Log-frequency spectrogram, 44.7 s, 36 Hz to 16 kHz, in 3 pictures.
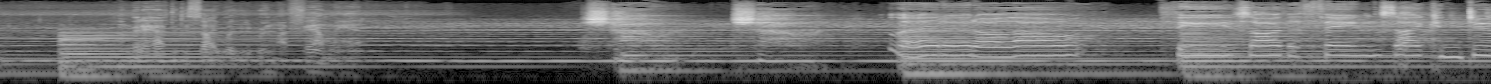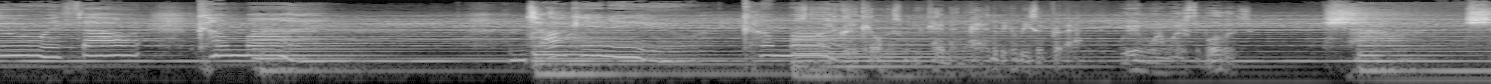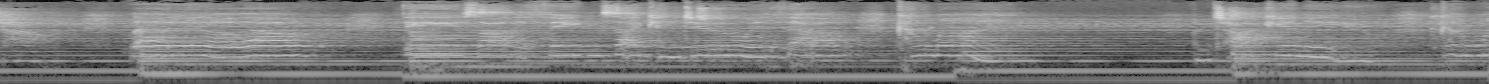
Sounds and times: Music: 0.0s - 44.7s.

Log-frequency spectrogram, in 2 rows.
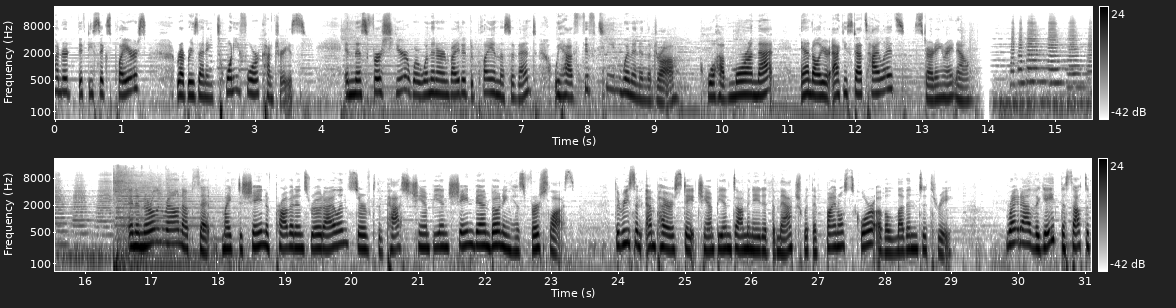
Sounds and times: Speech: 0.0s - 13.8s, 16.6s - 23.4s, 24.0s - 29.0s, 29.8s - 31.1s
Music: 0.0s - 31.1s.

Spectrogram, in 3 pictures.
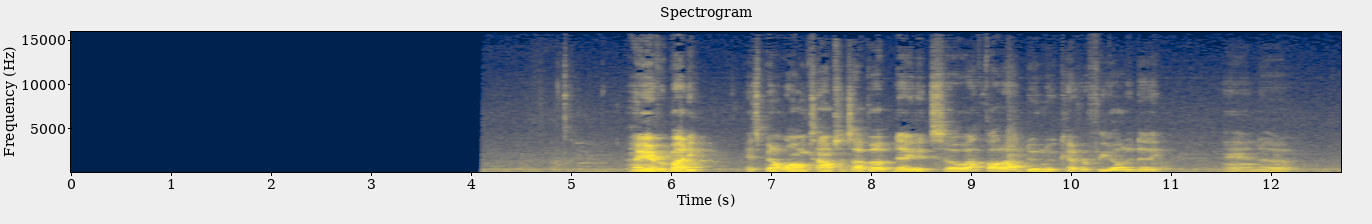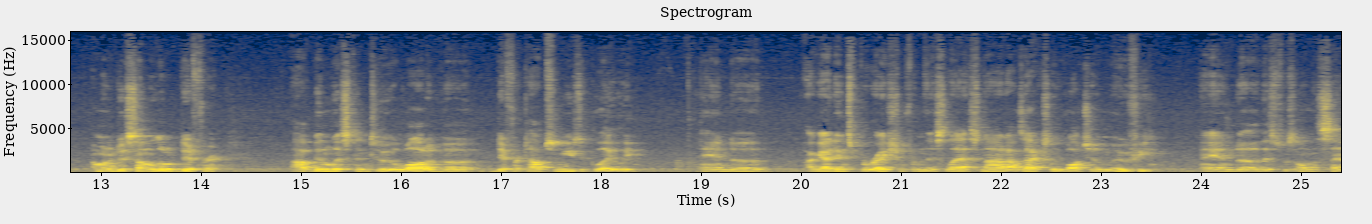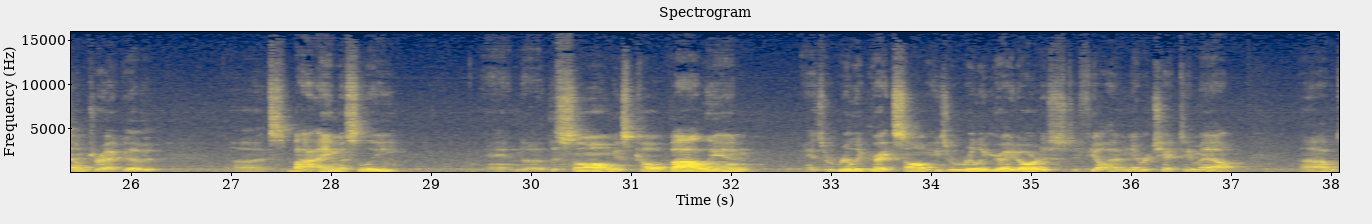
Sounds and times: Speech: 5.0s - 12.3s, 12.9s - 14.3s, 14.9s - 26.4s, 27.0s - 28.8s, 29.6s - 38.0s.

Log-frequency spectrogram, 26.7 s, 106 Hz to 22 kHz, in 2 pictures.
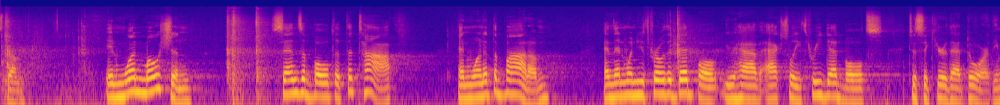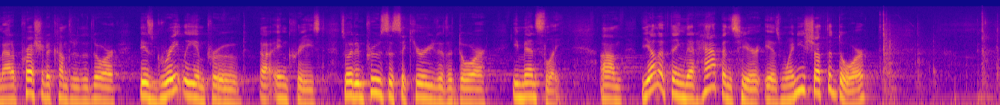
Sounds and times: Speech: 0.0s - 0.4s, 1.4s - 2.6s, 3.6s - 5.4s, 6.1s - 7.4s, 8.0s - 24.9s.

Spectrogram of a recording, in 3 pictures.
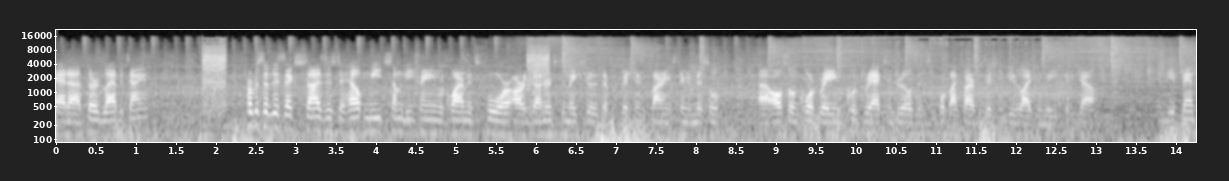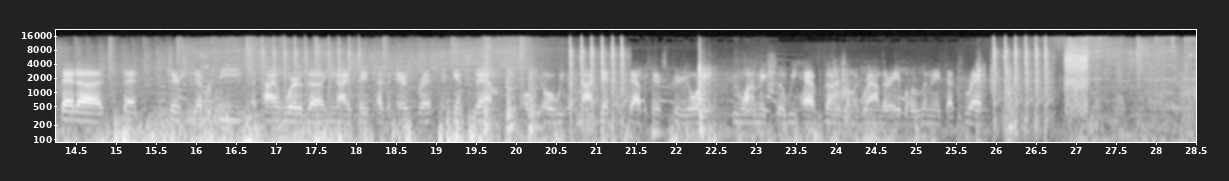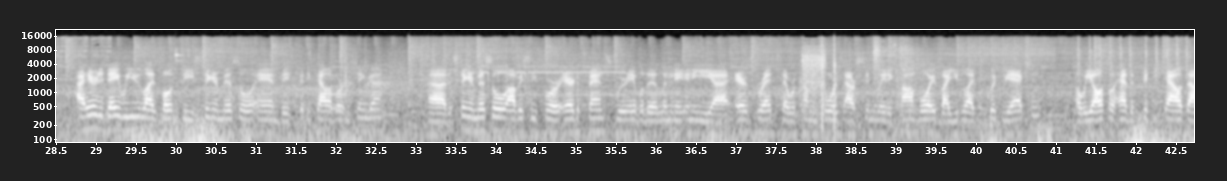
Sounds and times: Speech: 0.0s - 1.2s, 2.4s - 13.0s, 13.8s - 25.9s, 28.8s - 32.6s, 33.2s - 42.7s.

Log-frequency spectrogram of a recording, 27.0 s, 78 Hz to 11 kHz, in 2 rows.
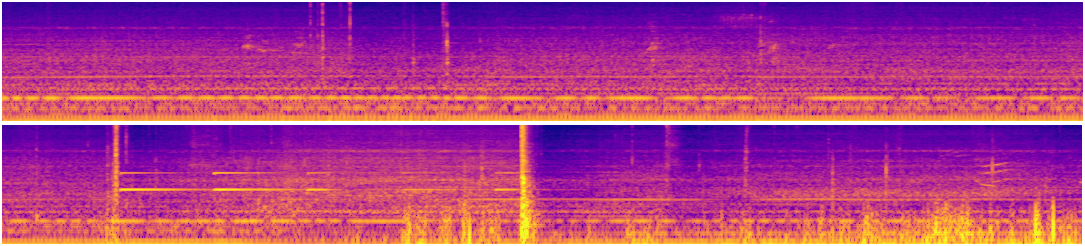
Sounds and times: Vehicle: 0.0s - 27.0s.

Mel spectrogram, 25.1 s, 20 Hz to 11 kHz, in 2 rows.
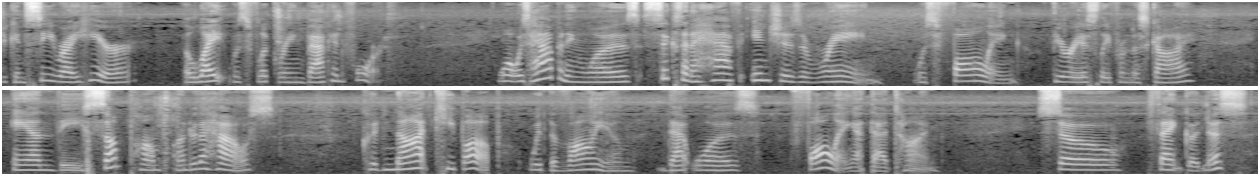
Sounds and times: Speech: 0.0s - 3.9s, 5.0s - 12.0s, 12.7s - 15.3s, 16.2s - 21.9s, 23.0s - 25.1s.

